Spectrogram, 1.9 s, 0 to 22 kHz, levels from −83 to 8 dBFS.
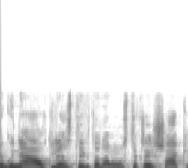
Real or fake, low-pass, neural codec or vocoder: real; 9.9 kHz; none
